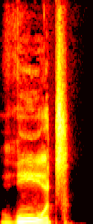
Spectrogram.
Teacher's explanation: It sounds like you hear that gargling noise, but you need less vibration.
